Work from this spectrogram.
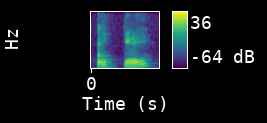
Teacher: Al-ta alif lam syamsiyah karena alif lam bertemu dengan salah satu huruf syamsiyah yaitu huruf ta dibaca dengan mengidghamkan atau meleburkan alif lam ke dalam huruf ta. Al-ta huruf tebal dibaca dengan mengangkat pangkal lidah.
